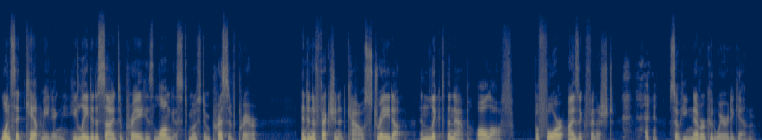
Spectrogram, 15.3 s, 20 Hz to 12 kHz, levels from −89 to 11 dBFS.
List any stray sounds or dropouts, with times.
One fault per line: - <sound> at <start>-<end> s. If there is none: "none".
- laugh at 12.4-13.2 s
